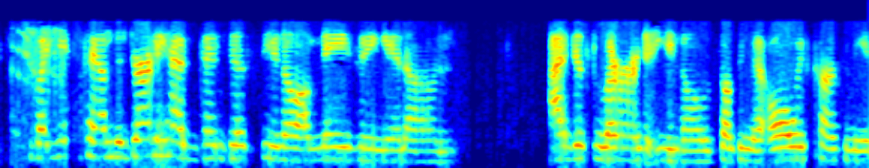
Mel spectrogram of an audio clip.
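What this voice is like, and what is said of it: Caribbean and Charleston Geechee accent. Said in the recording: “You do too. ... It come out, you know, on both ends, from the Caribbean side of the family to the Charleston Geechee side of the family.”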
